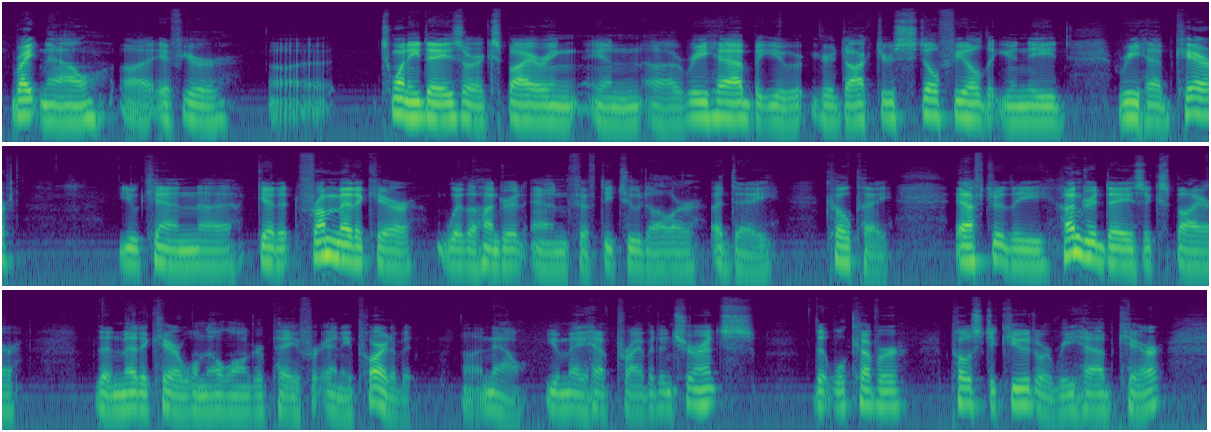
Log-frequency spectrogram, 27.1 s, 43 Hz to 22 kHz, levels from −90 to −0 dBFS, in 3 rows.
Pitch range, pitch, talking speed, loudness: 100-125 Hz, 110 Hz, 150 wpm, -27 LUFS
